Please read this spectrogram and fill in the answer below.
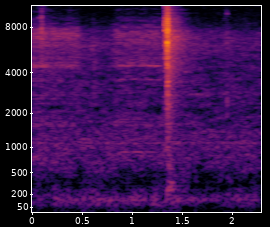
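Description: Steady low background hum of a station concourse, with a single sharp click about halfway through.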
